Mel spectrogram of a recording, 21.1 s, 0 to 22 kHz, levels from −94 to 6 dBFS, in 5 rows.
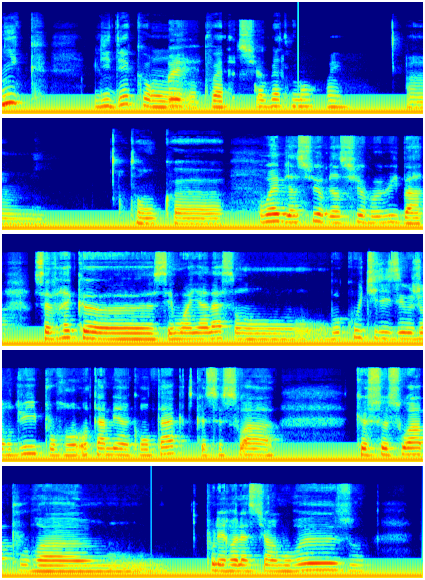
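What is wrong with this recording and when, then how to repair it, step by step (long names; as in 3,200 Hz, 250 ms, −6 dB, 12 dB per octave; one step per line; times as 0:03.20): mains buzz 60 Hz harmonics 9 −25 dBFS
0:02.97: click −7 dBFS
0:18.34: click −15 dBFS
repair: click removal
hum removal 60 Hz, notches 9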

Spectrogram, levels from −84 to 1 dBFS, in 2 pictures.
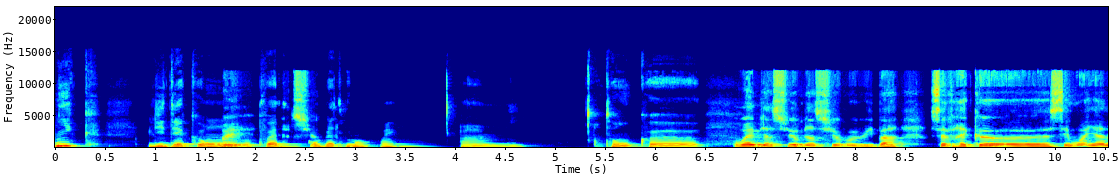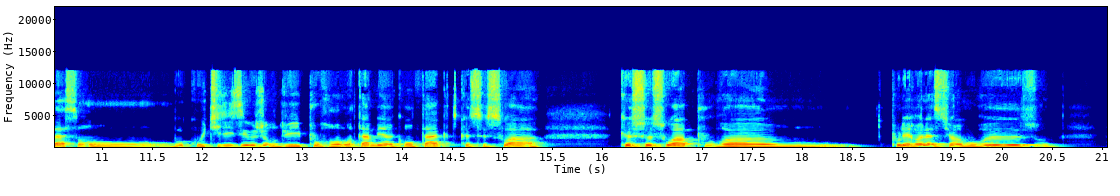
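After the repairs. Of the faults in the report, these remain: none of them is left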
